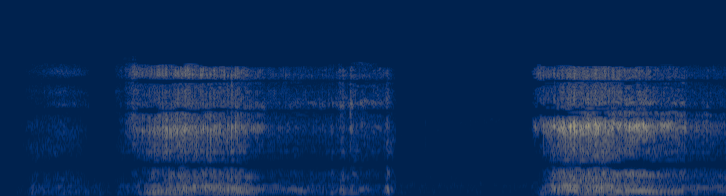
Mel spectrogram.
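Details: Person lying down on the floor, sleeping: loud, rough, rattling breaths with a short silent pause between them, snoring.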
